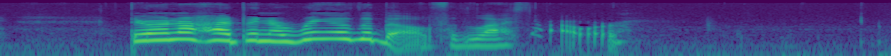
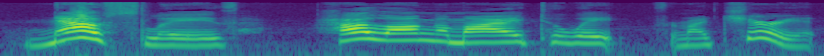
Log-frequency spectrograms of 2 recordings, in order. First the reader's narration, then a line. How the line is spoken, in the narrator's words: thundered the witch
